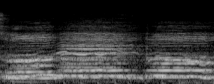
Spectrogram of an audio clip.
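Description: Mixed choir of women's and men's voices singing a cappella in sustained chords.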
